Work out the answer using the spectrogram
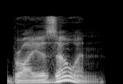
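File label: "bryozoan", English, British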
